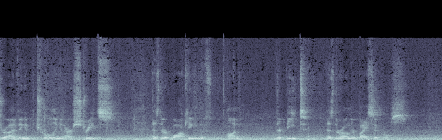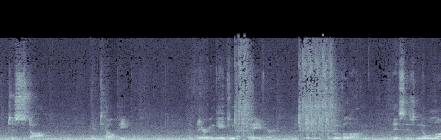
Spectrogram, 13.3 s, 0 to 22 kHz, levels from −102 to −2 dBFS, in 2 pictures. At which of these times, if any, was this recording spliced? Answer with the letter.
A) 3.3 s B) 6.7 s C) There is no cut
C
